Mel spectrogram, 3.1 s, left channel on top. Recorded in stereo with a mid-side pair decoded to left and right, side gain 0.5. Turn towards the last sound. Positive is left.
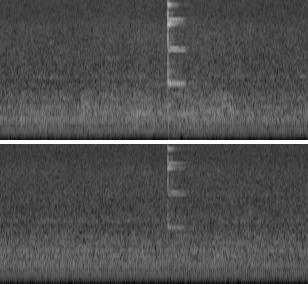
turn(degrees=65)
